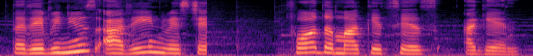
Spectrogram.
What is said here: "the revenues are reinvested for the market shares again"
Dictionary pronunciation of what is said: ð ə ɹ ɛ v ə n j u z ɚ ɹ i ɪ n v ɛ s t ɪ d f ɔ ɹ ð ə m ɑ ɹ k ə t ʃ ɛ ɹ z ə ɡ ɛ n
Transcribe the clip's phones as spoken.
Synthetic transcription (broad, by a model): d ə ɹ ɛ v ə n j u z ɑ ɹ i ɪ n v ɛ s t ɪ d f ɔ ɹ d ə m ɑ ɹ k ə t s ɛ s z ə ɡ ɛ n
